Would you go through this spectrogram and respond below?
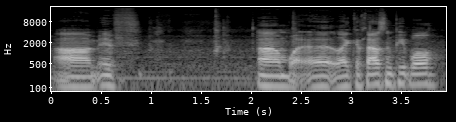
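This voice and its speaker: A man's voice: on the low side, flat delivery, takes it slowly, vocal fry, pushed and bright, slight background noise. A young man co-hosting a podcast in casual, conversational banter. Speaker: podcast co-host.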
